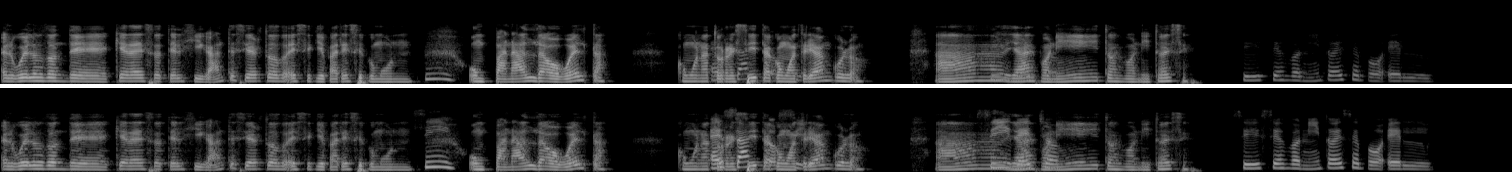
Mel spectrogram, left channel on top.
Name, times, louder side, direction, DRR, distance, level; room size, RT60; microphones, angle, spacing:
voice 1, 0.0-6.1 6.4-8.6 9.1-11.9, left 3 dB, 25° left, 0.6 m, -30 dB
voice 2, 4.2-4.6 7.1-8.1 9.8-10.6 12.4-14.4, right 9 dB, 80° right, 0.3 m, -35 dB
5.5 x 2.5 x 3.5 m
head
